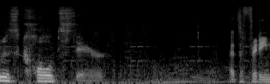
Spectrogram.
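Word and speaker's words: Kholdstare: His name is Coldstare.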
